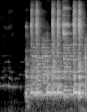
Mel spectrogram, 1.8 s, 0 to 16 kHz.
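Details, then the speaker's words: Cave 3000 W amplifier after repair of a high-voltage-burnt channel that was crackling, supply now restored to 92 V: plucked-string music plays clear and crisp, no crackle, buzz or breakup; clean amplifier output. "तो आप सुन सकते हैं आवाज जो है सही हो गया है"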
